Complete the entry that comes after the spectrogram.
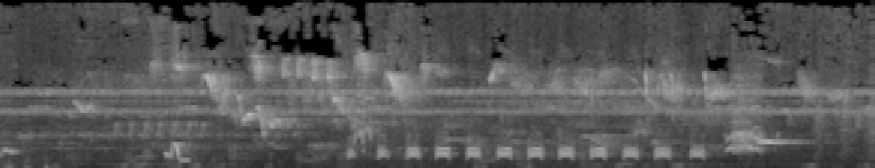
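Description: Birds calling in open scrubland: scattered chirps, and in the middle one bird gives a rapid run of about a dozen repeated two-part notes, roughly five a second.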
